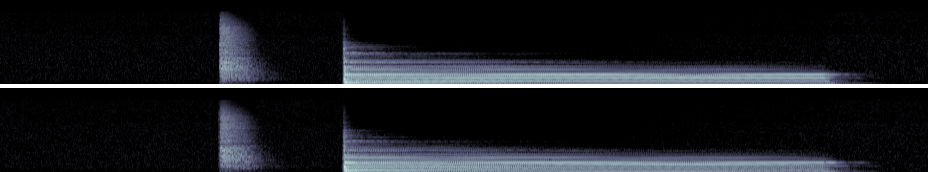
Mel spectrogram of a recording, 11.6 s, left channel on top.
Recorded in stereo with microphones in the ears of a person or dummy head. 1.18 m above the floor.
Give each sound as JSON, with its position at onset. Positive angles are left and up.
{"t": 2.7, "sound": "a clap", "side_deg": 75, "distance_m": 7.0}
{"t": 4.3, "sound": "a piano", "side_deg": 15, "distance_m": 1.1}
